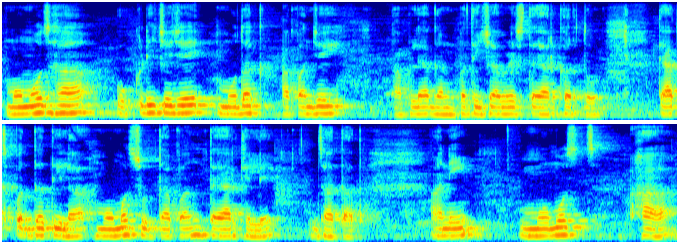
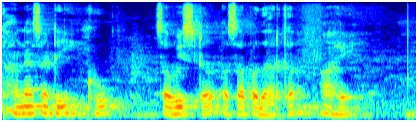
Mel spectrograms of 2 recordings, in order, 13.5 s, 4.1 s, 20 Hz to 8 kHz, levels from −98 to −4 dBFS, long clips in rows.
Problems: constant background noise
